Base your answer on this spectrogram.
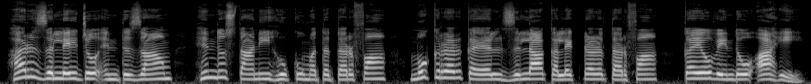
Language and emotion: Sindhi, neutral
